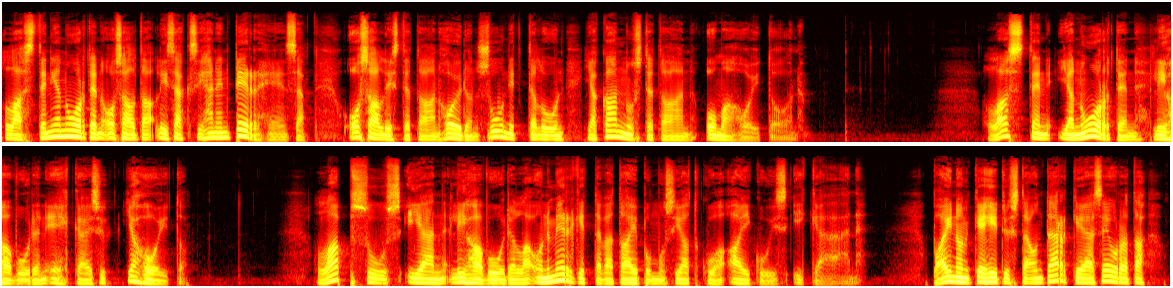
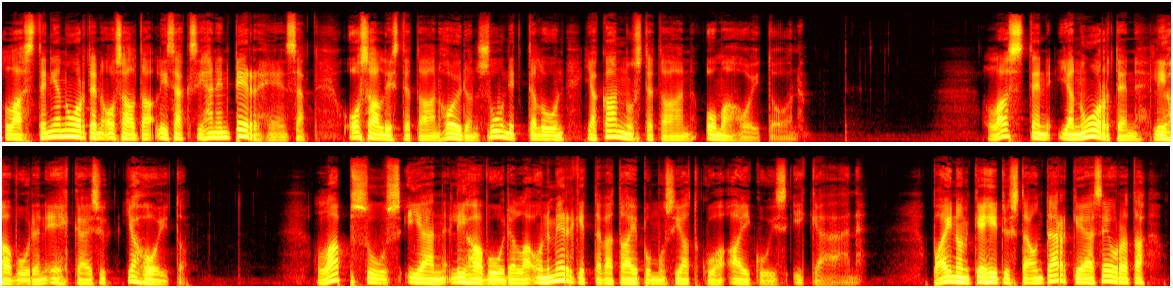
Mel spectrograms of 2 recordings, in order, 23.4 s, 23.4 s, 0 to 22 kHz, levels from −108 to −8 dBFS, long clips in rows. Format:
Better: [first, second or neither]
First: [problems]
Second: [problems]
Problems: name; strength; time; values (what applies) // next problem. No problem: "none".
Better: neither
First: none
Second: none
